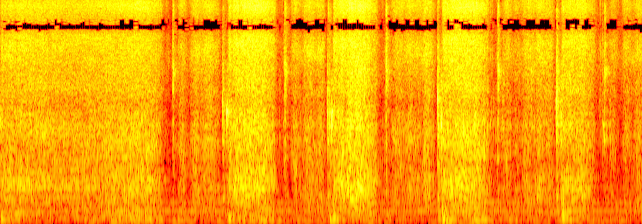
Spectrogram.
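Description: Carpet grooming rake dragged back and forth through carpet pile, a rough rubbing rasp in repeated strokes with short breaks between them.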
